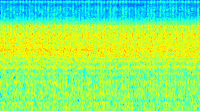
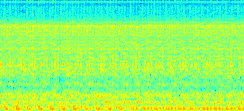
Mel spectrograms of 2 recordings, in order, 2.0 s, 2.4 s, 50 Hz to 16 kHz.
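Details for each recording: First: Nissan Versa that had low power and code P0304 (cylinder 4 misfire), after the ignition coil was changed: idle holds steady and even with no stumble or skipped beats under the hiss, all cylinders pulling evenly; normal idle. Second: Nissan Versa with code P0304 and power loss on acceleration, at idle: uneven lumpy beat with about two irregular stumbles a second; cylinder 4 misfire, cause (coil or spark plug) still undetermined.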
